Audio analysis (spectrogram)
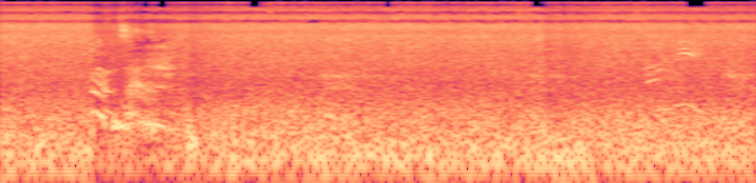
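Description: A waterfall in Karura Forest, Nairobi, roars as a steady, loud broadband rush that fills the whole clip, with a brief voice cutting in near the start.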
